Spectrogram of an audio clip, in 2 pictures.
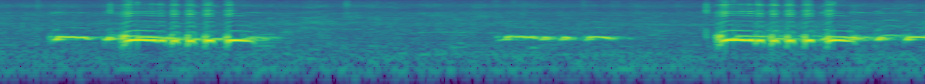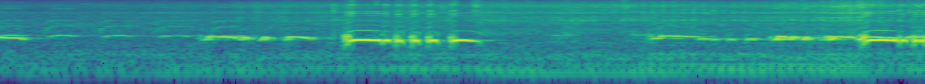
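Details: Cemani zebra dove, large-bodied with a heavy bass voice, calling in pulsing cooing phrases with extra softer trailing notes between them, four main phrases over nine seconds, faint low rumble later.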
